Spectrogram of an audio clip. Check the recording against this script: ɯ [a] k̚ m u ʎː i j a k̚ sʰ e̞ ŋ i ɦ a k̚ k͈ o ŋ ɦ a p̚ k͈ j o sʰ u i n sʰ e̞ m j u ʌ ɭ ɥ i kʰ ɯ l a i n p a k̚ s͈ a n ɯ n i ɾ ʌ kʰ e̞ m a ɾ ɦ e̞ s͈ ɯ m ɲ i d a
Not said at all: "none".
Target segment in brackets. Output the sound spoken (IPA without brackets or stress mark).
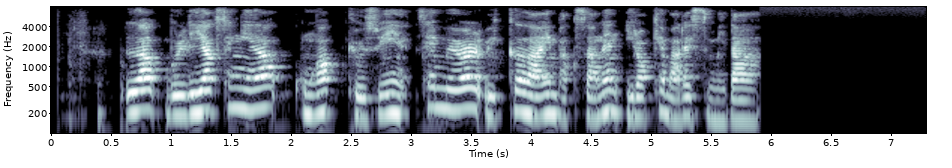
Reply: a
